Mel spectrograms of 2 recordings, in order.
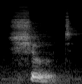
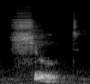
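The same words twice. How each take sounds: Both takes have the same delivery.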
